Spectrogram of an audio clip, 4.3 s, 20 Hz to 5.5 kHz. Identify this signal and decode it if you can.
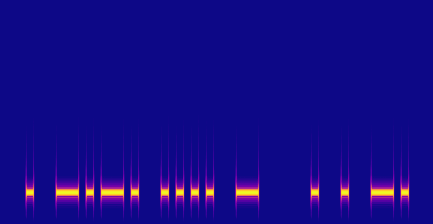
Morse code, heard as a keyed tone, about 16 wpm, 800 Hz. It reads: ECHT EEN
